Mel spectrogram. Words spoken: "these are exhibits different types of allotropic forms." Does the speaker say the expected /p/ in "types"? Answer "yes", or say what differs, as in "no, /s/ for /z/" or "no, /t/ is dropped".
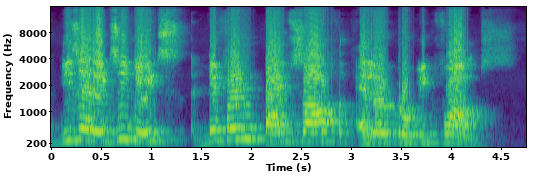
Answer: yes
